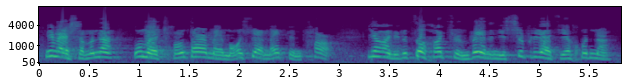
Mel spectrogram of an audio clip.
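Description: A man's voice: extremely high pitch, animated, fairly quick, husky, exaggerated voice. A man voicing chatty young unmarried women who tease and scold each other, on a dull lo-fi stage recording. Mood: coy scolding. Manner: coy bickering girlish chatter.

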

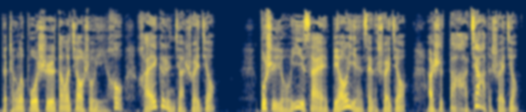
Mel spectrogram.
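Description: A man's voice: low-pitched, sing-song, normal speed, darkish tone, no echo, clean studio sound. A man reading a storybook aloud as narrator, in a wry, playful way.

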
